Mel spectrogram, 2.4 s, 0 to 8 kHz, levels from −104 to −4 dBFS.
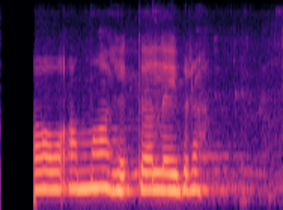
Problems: none marked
